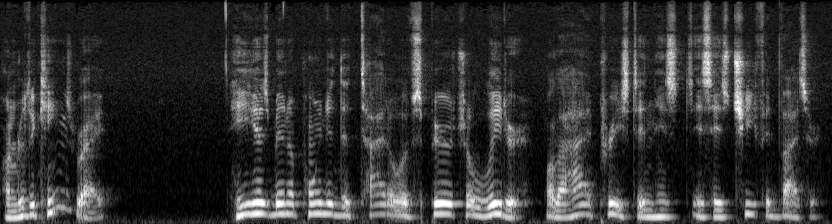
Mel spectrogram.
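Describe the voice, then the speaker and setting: Guy doing a rich older pious fella in a fantasy book, pitched up, earnest, persuasive. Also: moderate pace, creaky, dark tone, husky. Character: wealthy, pious, earnest older man, old friend.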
